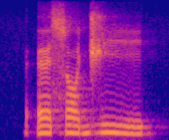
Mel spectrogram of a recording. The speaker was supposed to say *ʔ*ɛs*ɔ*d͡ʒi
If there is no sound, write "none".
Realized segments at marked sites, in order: ʔ, ɔ

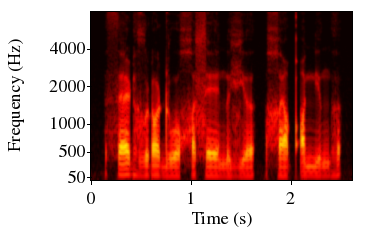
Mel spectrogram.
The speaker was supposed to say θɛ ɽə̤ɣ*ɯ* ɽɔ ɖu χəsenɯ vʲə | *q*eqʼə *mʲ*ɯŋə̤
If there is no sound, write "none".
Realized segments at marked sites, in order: u, χ, mʲ

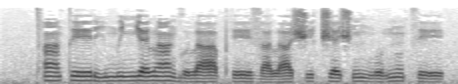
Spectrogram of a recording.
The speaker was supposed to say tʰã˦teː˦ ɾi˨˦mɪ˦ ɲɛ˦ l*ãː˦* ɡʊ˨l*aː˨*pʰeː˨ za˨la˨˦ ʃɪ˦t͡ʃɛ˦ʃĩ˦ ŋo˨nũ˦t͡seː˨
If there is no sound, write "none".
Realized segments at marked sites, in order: ã˦, aː˨

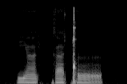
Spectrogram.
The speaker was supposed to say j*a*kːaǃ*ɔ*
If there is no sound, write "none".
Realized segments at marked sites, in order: ã, ɵ

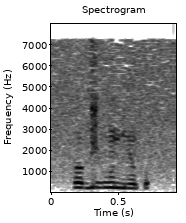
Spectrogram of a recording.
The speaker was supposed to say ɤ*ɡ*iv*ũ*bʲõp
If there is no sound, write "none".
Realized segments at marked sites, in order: ɡ, ũ

